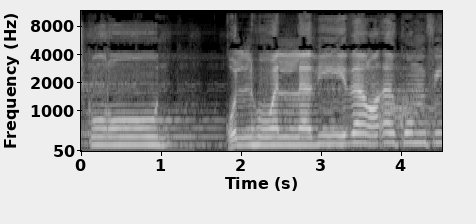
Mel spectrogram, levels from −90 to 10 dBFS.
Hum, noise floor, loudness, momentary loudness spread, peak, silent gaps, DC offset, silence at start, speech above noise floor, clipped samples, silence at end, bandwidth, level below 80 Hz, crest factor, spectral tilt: none; -37 dBFS; -15 LUFS; 10 LU; 0 dBFS; none; under 0.1%; 0 s; 22 dB; under 0.1%; 0 s; 11 kHz; -52 dBFS; 16 dB; -4.5 dB/octave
